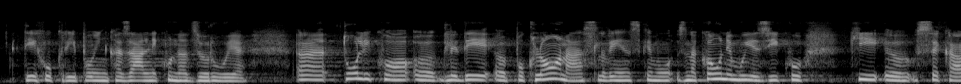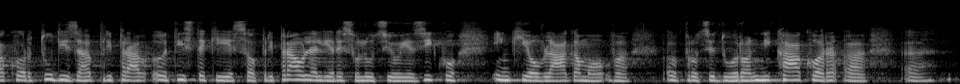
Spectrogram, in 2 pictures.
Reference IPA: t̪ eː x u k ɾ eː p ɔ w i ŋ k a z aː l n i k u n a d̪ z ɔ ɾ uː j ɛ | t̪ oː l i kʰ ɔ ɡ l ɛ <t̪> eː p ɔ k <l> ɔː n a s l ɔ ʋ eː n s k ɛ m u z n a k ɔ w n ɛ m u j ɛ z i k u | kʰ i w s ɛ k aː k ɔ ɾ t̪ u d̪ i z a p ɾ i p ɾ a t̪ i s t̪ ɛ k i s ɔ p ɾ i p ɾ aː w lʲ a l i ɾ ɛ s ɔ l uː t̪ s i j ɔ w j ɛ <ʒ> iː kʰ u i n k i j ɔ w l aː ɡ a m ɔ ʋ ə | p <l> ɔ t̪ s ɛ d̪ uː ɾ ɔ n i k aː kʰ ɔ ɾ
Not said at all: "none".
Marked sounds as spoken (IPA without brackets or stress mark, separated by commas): d̪, l, z, ɾ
